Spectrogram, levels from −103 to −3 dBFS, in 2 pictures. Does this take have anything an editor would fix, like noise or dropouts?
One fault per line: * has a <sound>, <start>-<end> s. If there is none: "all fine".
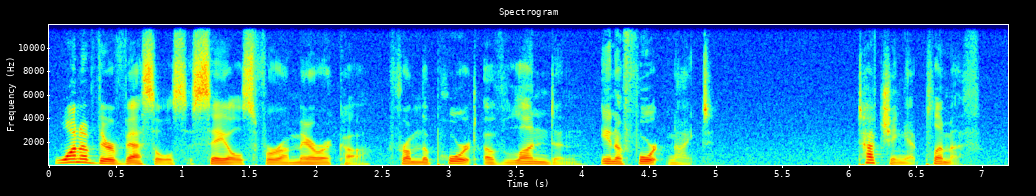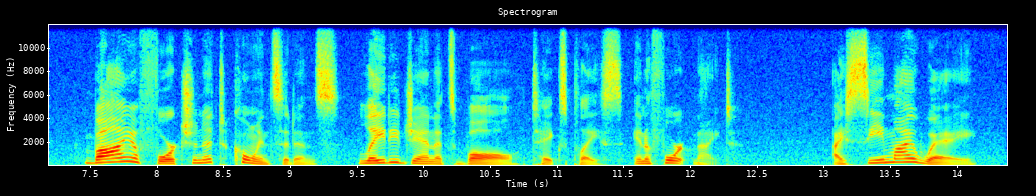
all fine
